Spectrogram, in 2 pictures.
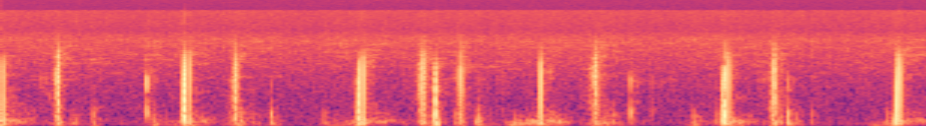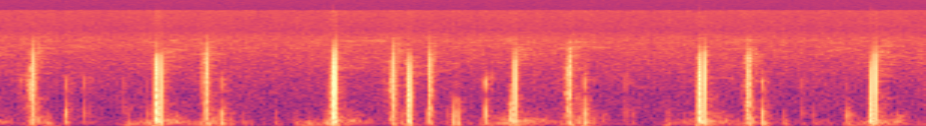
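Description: Repeated soft thumps heard through a stethoscope, with some rubbing noise; a heartbeat, though the rhythm is hard to follow.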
